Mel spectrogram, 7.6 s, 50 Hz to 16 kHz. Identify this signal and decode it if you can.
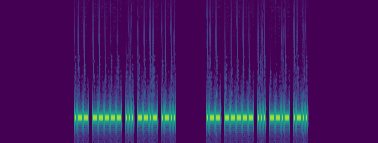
Morse code, heard as a keyed tone, about 40 wpm, 700 Hz. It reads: W0SQL W0SQL
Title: USA Call Signs - 5 Characters - Repeated 2x - 40wpm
